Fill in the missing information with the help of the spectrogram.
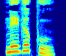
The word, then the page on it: ನಗಪ: nagapa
